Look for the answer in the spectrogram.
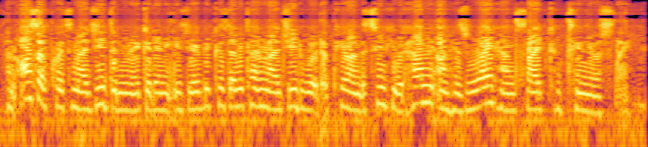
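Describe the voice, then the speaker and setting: A woman who grew up in Iran, being interviewed and recalling her past in a reflective, hesitant way, with many pauses and restarts. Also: medium pitch, slight background noise, low-quality recording. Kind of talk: oral history interview.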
